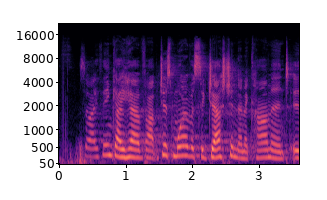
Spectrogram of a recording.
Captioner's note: voiceover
